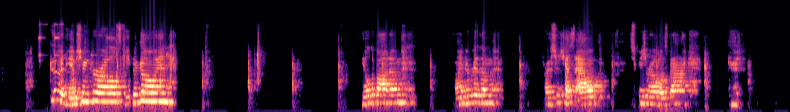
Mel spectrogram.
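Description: A young woman speaks with animation, heard close through a microphone.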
